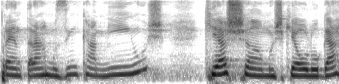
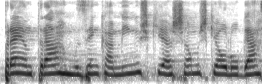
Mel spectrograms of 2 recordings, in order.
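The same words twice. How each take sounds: First: The phrase is spoken slowly and deliberately. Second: The phrase is spoken at a normal pace.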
